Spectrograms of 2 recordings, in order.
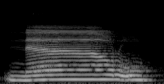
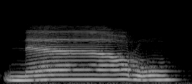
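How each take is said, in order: The two takes are said the same way.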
